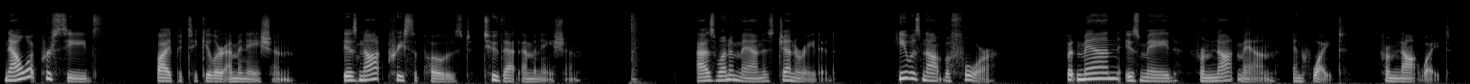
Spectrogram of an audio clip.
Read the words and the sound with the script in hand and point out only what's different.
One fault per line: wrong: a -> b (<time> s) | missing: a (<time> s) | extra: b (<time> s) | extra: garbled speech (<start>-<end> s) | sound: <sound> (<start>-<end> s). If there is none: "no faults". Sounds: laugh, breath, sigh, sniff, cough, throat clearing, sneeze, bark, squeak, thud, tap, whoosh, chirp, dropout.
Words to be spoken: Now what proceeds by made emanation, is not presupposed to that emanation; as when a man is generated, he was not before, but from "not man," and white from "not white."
wrong: made -> particular (1.7 s)
sound: thud (6.3-6.6 s)
extra: man is made (10.8 s)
